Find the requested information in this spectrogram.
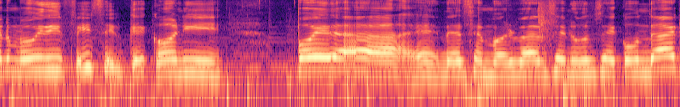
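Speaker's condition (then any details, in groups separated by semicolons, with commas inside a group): Cerebral palsy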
